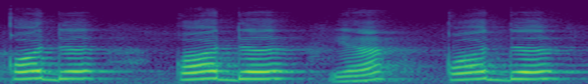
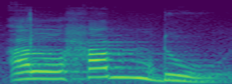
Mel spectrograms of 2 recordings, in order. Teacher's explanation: Huruf dal ketika dia dalam keadaan sukun, maka dia menjadi qalqalah. Qalqalahnya muncul ya.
